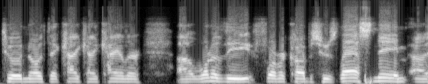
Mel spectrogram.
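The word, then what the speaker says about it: Kiki Cuyler: would talk about him Kai Kai Kyler not Kiki not Kiki Kai Kai Kyler I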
